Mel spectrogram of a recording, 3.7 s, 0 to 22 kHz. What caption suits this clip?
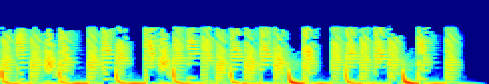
cool stuff 2
techno, loop, fl-studio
